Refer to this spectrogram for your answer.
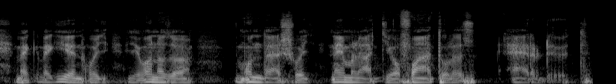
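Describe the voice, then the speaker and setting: The tone is bright and sharp. Delivery is very slow, with fairly even intonation. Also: man, very deep, low pitch for a man. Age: 80s+. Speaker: poet. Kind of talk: reading aloud.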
